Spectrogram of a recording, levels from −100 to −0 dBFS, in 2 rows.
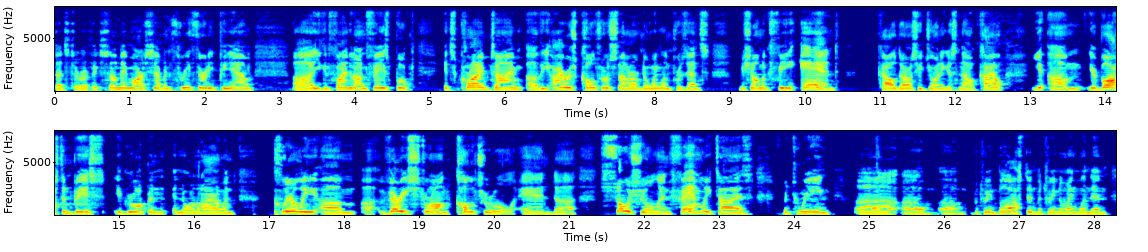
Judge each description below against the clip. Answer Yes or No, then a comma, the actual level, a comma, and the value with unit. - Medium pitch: Yes, medium, 165 Hz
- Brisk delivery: No, average, 150 wpm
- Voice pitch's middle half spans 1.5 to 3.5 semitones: Yes, average, 2.8 semitones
